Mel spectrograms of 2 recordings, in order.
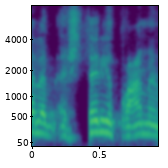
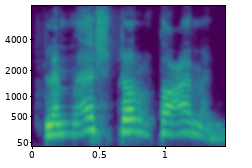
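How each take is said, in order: First: أشتري read with a long final i; the mistaken أشتري, with the ي sounded; wrong reading. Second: أشتر read with a silent final r and no long i; أشتر without the final ي, the r carrying sukun; correct reading. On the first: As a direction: stretch أشتري so it ends on an ee sound. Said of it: "يعني مش هقرأها". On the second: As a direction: say أشتر clipped short, ending on a still r. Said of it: "يعني مش هقرأها "لم أشتري طعاما". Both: Shown as a demonstration.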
